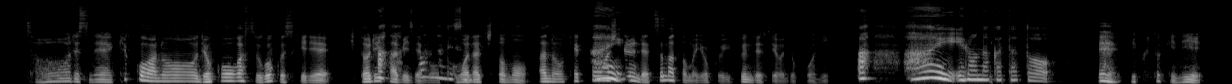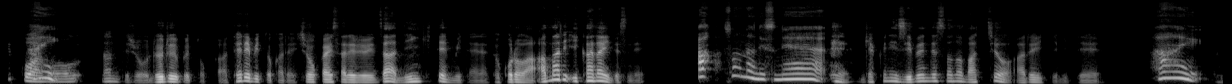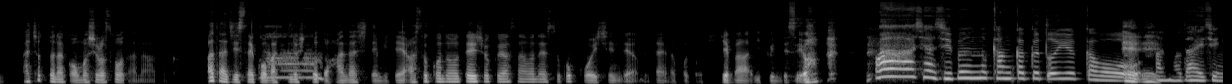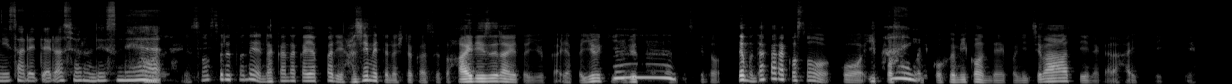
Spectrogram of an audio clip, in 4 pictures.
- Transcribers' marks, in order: chuckle; other background noise
- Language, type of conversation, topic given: Japanese, podcast, 旅行で学んだ大切な教訓は何ですか？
